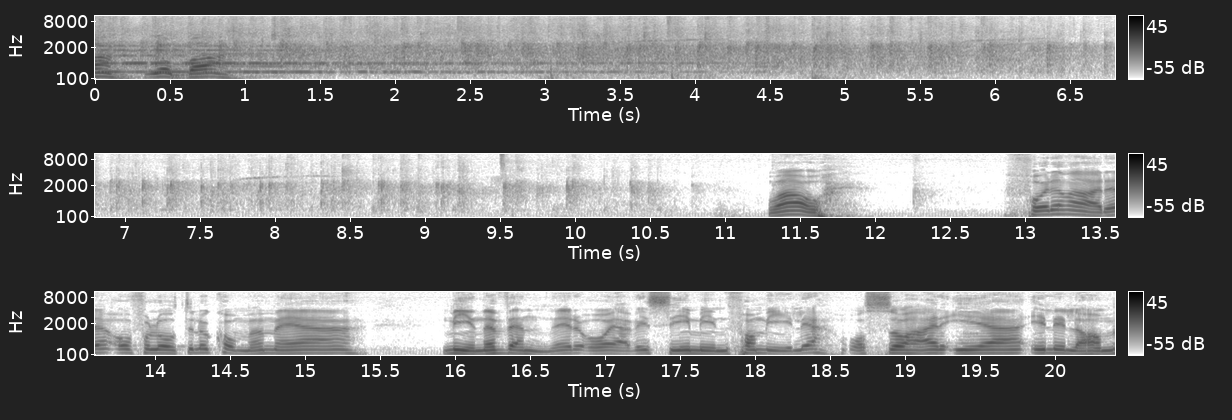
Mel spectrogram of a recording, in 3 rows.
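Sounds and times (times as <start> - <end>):
speech: 0.0 - 1.1, 11.3 - 11.8, 13.0 - 20.3
audience applause: 0.0 - 10.8.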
